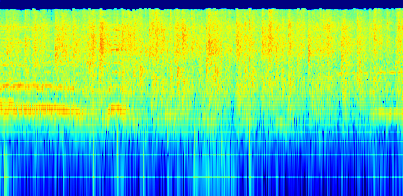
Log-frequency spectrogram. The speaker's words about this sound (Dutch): Hoe lang is dit geleden, David, dat jij zo'n applaus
